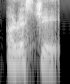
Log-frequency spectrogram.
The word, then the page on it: RSJ: Indian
